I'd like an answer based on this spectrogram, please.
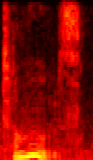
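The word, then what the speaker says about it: Tammuz: It's pronounced Tamuz.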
